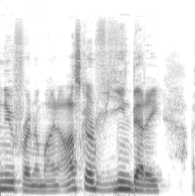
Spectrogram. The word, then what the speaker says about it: Winberg: friend of mine, Oscar Vinbetty. I say this because he just told me how to pronounce his name correctly in Finnish. You might pronounce it Oscar Winberg as well, but he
